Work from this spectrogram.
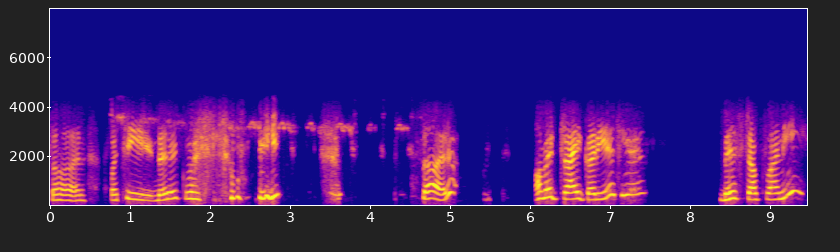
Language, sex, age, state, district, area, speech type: Gujarati, female, 18-30, Gujarat, Rajkot, urban, conversation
